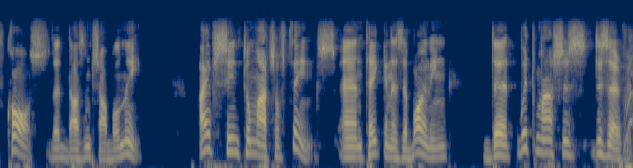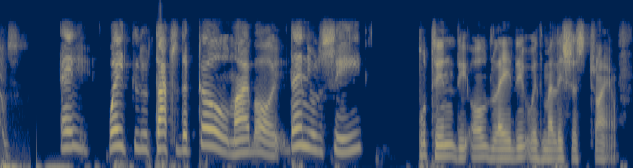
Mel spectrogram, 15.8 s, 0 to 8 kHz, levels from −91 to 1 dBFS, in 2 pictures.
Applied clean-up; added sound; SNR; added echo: neural mask model Resemble Enhance denoiser.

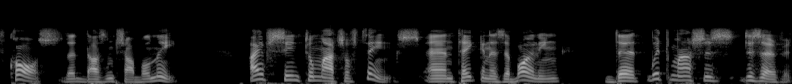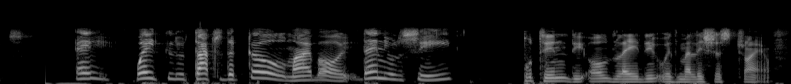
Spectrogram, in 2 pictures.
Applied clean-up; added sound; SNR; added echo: none; none; none; none.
